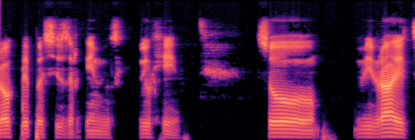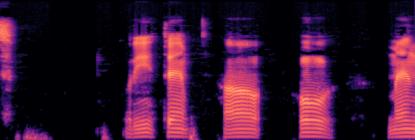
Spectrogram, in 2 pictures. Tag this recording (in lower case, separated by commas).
speech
